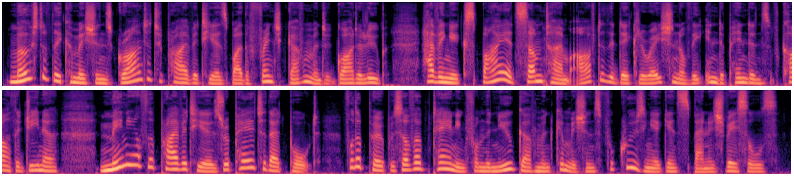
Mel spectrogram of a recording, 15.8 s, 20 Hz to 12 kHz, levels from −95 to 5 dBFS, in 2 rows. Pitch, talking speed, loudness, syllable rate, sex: 190 Hz, 180 wpm, -19 LUFS, 6.3 syllables/s, female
